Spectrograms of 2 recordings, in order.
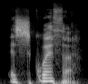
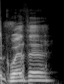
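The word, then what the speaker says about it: Esqueda: pronounce your name and I've been saying it wrong all this time estha oh you so close so close esquea together esque okay I'll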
